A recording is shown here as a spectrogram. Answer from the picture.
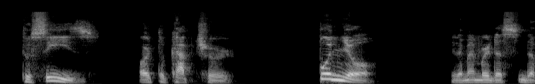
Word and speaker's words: pugno: a double C to seize or to capture puno remember this the pronunciation it's not pugno it's puntis to fight that's why in English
